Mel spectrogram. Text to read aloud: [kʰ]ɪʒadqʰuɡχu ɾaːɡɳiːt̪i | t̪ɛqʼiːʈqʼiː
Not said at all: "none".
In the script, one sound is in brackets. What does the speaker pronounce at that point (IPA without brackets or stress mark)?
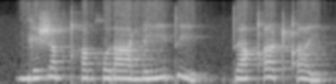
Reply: ɡ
